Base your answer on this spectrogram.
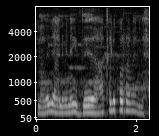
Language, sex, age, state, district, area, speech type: Malayalam, female, 45-60, Kerala, Kasaragod, urban, spontaneous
